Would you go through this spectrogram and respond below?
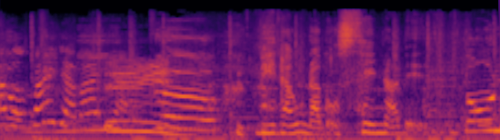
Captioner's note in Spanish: Ríe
